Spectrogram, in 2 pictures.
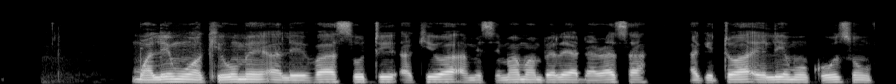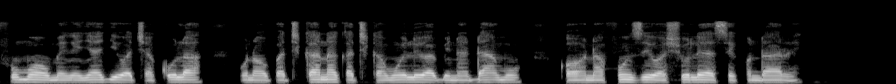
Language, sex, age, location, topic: Swahili, male, 25-35, Dar es Salaam, education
